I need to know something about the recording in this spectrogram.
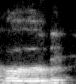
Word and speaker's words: herb: For anybody who's curious, Irish moss is apparently an herb that's used for Or herb, if you're in England. They actually pronounce the H.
